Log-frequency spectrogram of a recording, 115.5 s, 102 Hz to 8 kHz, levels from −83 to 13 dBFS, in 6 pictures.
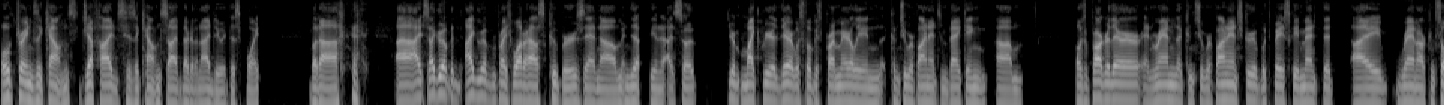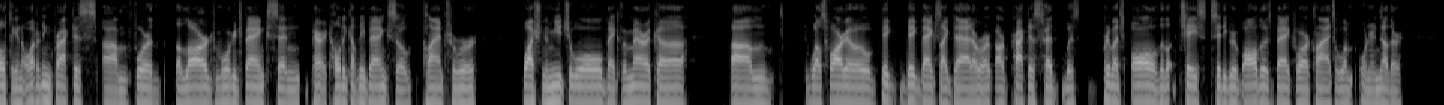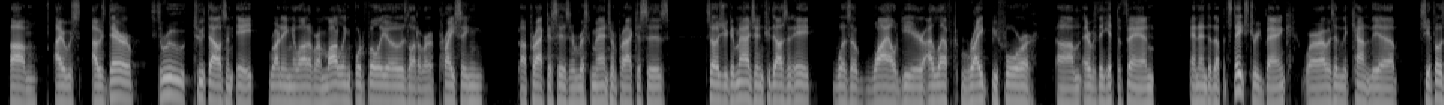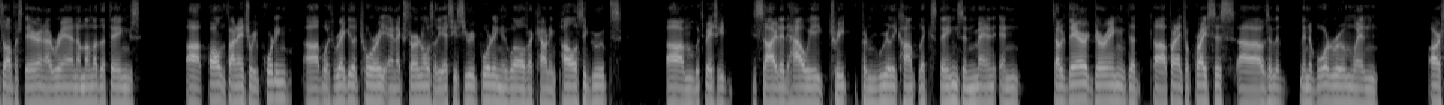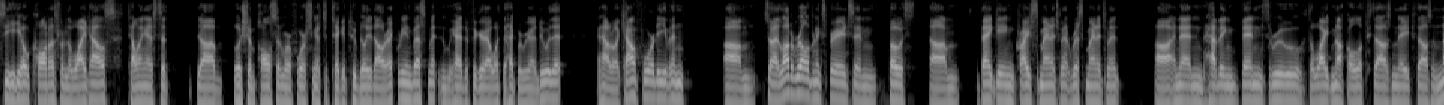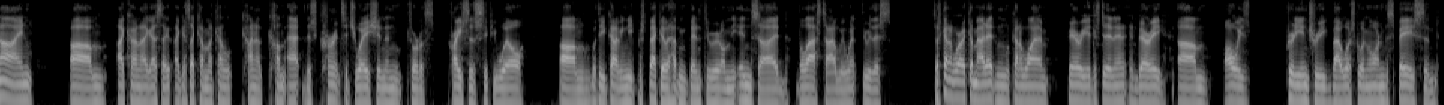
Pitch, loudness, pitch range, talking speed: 115 Hz, -28 LUFS, 105-120 Hz, 210 wpm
